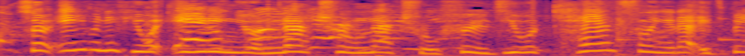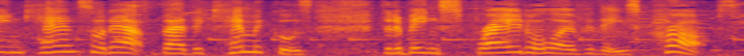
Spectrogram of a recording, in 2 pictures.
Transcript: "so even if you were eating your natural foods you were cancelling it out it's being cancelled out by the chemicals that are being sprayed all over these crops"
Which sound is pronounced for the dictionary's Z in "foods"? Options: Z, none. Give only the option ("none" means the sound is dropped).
Z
